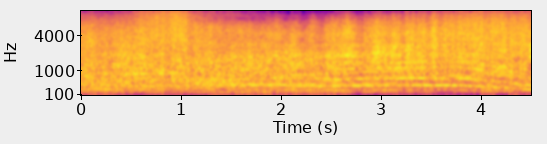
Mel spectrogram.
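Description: NHRA drag racing cars at the 1994 Champion Auto Stores Nationals roar continuously as their engines rise to full RPM, a loud, dense, sustained mechanical drone with rising harmonic tones and no pauses.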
